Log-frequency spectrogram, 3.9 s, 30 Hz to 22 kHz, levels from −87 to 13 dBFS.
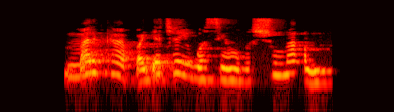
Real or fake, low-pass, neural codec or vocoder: fake; 7.2 kHz; vocoder, 24 kHz, 100 mel bands, Vocos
